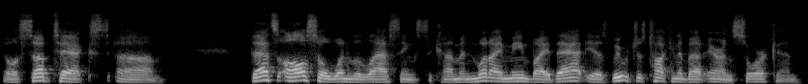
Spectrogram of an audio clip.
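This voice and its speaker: A man speaking as an interview guest and teacher, explaining things in a measured way with pauses between phrases. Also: medium pitch, animated, darkish tone. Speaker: podcast guest, screenwriting teacher. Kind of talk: conversational expert interview.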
